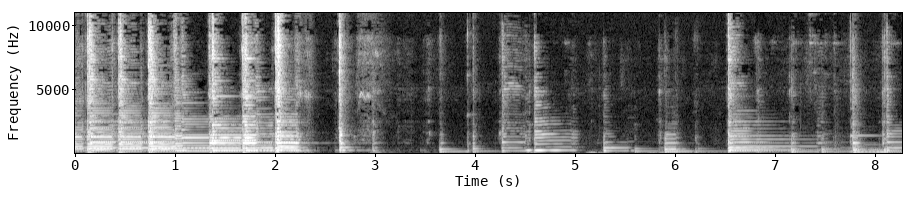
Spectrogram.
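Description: Small-bodied acoustic guitar fingerpicked in a blues style. It opens with a quick run of notes, pauses briefly about three seconds in, then goes on with sparser single notes, one of them bent in pitch, and fuller chords near the end.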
